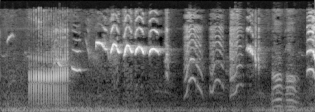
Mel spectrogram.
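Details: Varied chatter of a Javan myna, a recording meant to set other mynas singing: a buzzy rasping burst, then a high wavering whistled trill and a string of downslurred and arched notes, low hum beneath.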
